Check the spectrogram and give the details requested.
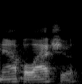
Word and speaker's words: Appalachia: I divorced Send her back to the fucking Appalachia. You said it right. One time I said Appalachia, almost ended our marriage. I would say Appalachia. I said Appalachian. I said And she said it's Appalachian. Appalachian.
